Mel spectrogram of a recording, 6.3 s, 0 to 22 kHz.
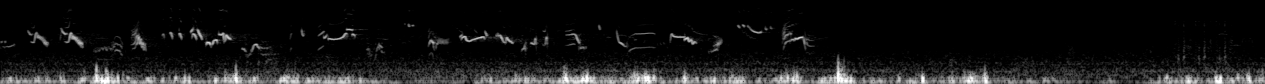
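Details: Singing Siberian rubythroat, July 2020: a long, lively run of varied high whistles, chirps and rapid slurred notes that fades near the end, accompanied by low rumbling noise throughout.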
